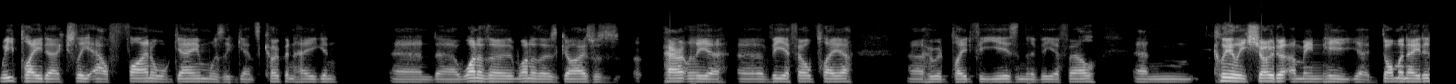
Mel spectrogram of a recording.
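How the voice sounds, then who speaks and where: In a quiet background with a dry, close sound and no echo, a man with an Australian accent speaks in a bright, sharp tone with monotone, flat intonation. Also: medium pitch for a man, moderate pace. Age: 30s. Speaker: amateur Australian rules footballer. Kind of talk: casual interview.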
